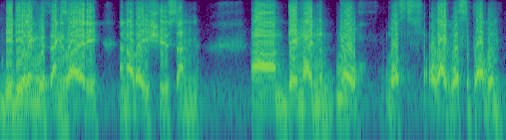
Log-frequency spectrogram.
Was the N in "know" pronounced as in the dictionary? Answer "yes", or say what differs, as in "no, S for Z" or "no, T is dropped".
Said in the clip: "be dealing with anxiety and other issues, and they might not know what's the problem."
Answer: no, L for N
